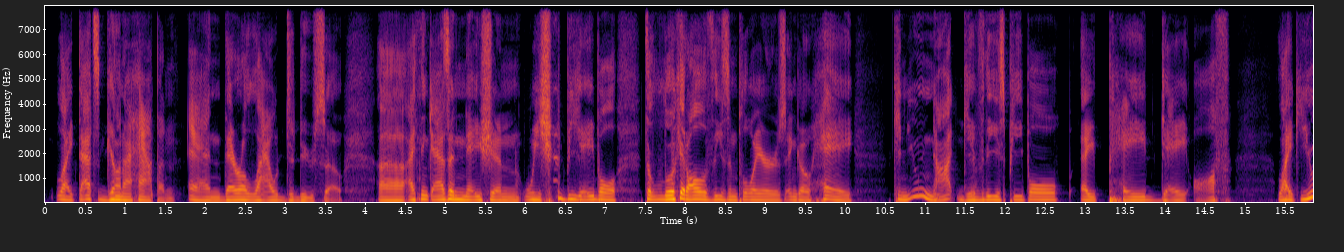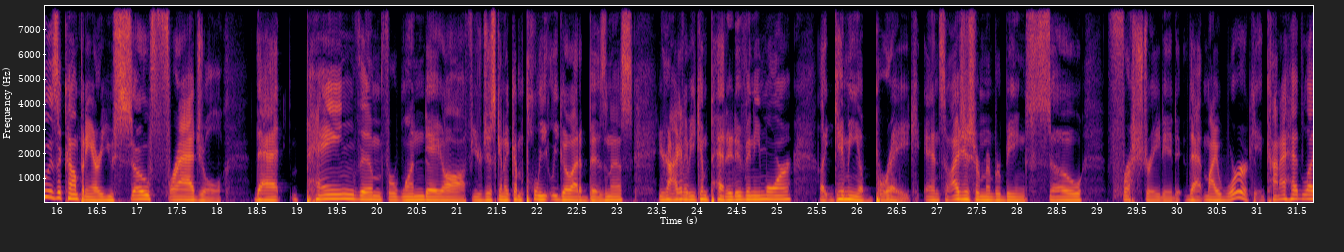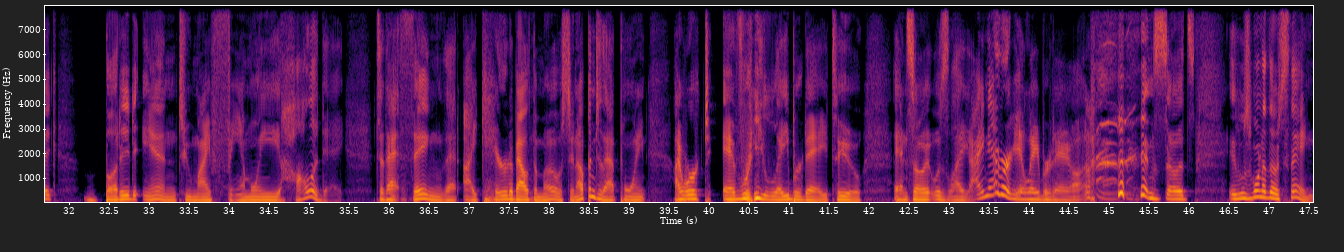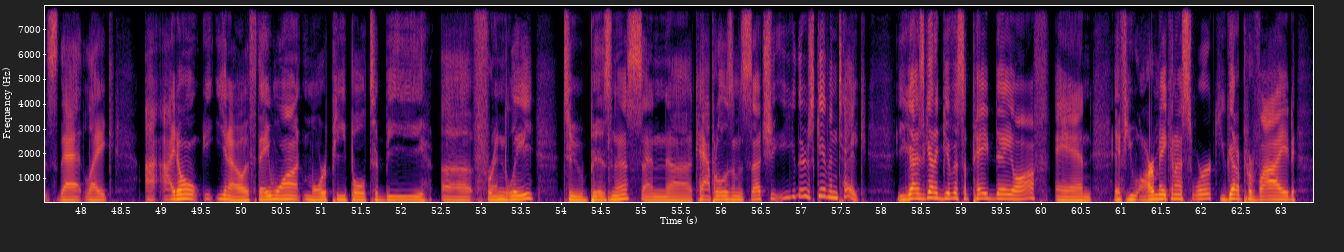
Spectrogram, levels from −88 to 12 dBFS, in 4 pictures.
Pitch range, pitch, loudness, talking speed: 125-155 Hz, 140 Hz, -19 LUFS, 175 wpm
